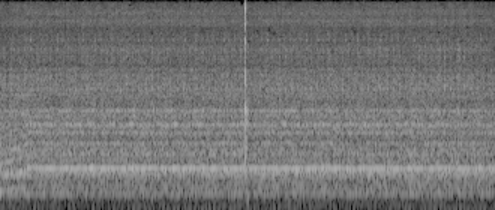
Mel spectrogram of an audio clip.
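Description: Sustained electronic drone tone, one steady pitch with a buzzy edge, rising slightly as it starts and then held level, with a single faint click about two seconds in.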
